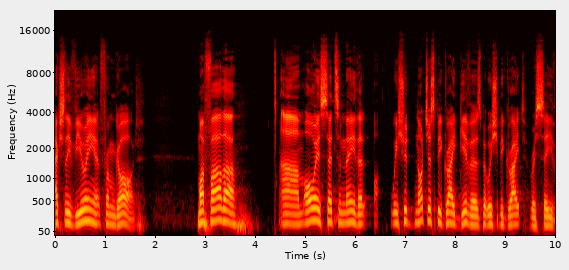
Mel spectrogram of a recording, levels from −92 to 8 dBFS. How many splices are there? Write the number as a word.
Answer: zero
